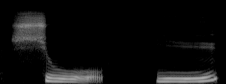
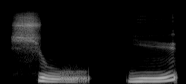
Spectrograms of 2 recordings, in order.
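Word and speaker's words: 属于: Notice the dipping third tone on the first character and the rising second tone on the second. 属于, 属于.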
